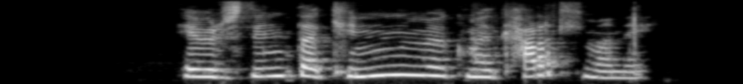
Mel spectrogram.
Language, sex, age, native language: Icelandic, female, 18-19, Icelandic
